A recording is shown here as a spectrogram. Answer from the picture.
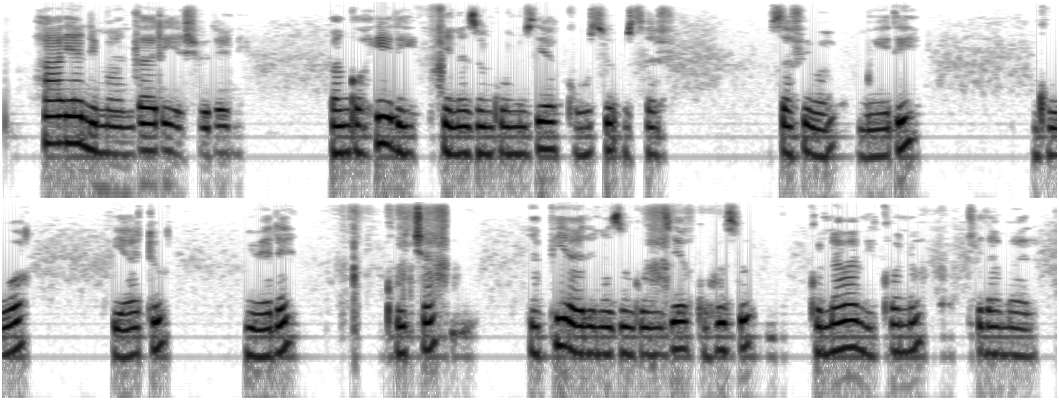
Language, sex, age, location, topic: Swahili, female, 25-35, Kisumu, education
